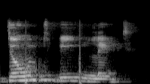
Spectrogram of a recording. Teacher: giving instructions or commands, we use falling tone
